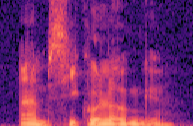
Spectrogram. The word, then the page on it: psychologue: IPA: /psi.kɔ.lɔɡ/; French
